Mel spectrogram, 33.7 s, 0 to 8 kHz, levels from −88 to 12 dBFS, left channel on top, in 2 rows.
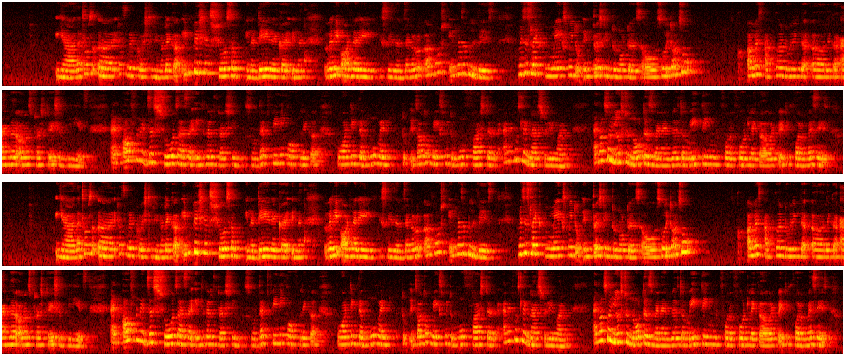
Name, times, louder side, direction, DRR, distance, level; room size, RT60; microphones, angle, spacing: voice 1, 1.1-9.8 10.3-13.8 14.9-18.5 18.7-24.6 24.8-28.2 28.7-33.3, right 2 dB, 35° right, 1 dB, 0.4 m, -25 dB
2.3 x 2.2 x 2.6 m, 0.64 s
head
